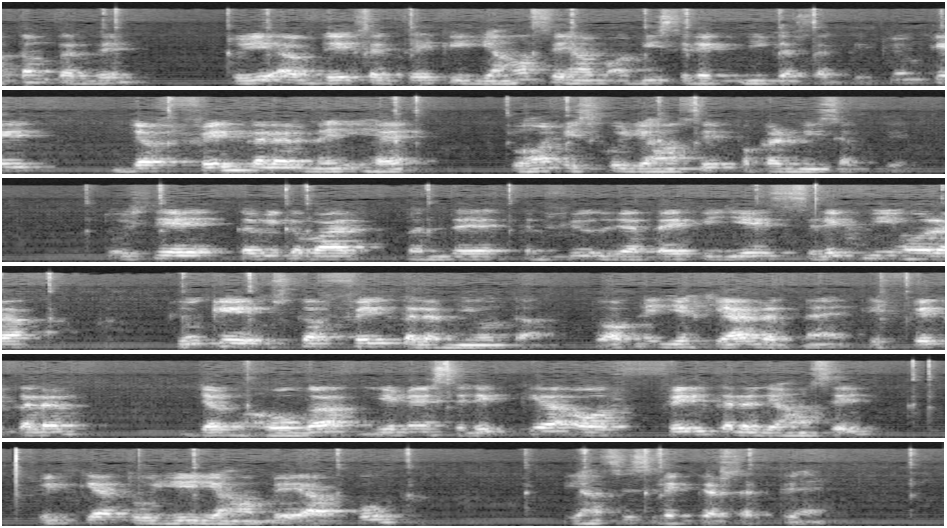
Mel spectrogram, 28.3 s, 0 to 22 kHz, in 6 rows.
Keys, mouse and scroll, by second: 18.4 click.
